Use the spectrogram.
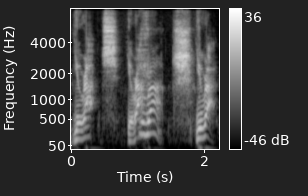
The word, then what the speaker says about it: Urach: That's how I grew up in Wales, so we would say the CH as a like the Scottish loch. Yeah. Urach. You would say Urach.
